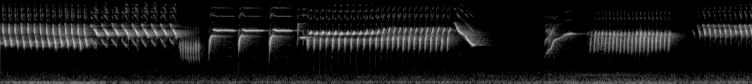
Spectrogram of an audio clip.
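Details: Canary song as a lure to make other canaries answer: long rapid buzzy trills, a few sharp falling notes, a short pause, then more rolling trills.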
